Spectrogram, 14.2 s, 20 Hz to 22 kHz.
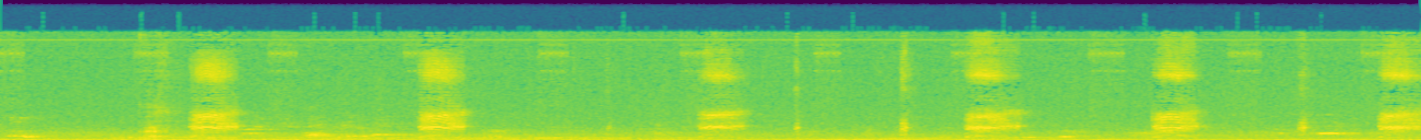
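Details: A squirrel in a tree at a trailer park, Tuesday, 30 December 2014, repeats harsh, raspy barks roughly every two to two and a half seconds, about six calls, over a low background rumble.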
